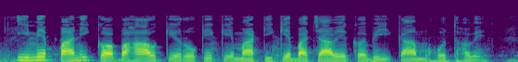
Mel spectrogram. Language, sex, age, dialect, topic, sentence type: Bhojpuri, male, <18, Northern, agriculture, statement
